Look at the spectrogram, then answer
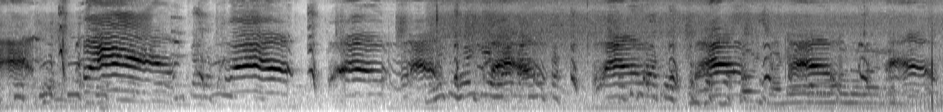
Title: A small baby making a crying noise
